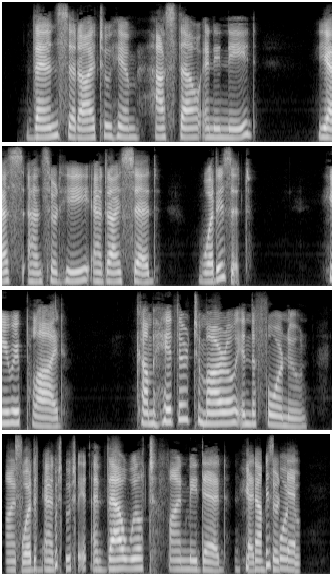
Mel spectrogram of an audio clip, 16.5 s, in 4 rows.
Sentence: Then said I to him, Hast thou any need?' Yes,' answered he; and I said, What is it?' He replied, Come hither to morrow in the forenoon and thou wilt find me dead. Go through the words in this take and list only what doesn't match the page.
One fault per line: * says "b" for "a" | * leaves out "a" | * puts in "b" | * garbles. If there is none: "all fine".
* garbles
* garbles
